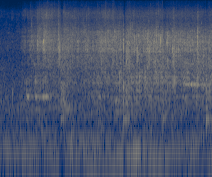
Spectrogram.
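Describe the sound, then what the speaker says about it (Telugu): Onions and green chillies sizzle in a pan for tomato upma, a steady, close crackling fry with occasional sharper spatters and the scrape of stirring, no voices over it. "అవి వేగుతున్నాయి."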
